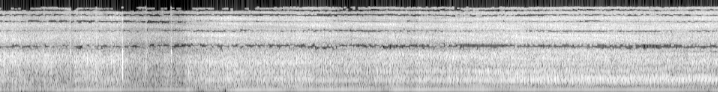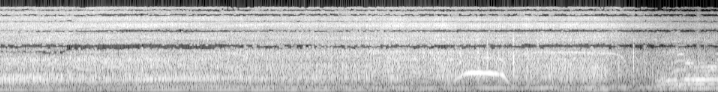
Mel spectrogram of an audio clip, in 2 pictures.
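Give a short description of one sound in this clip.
A tractor engine roars loudly and steadily.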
